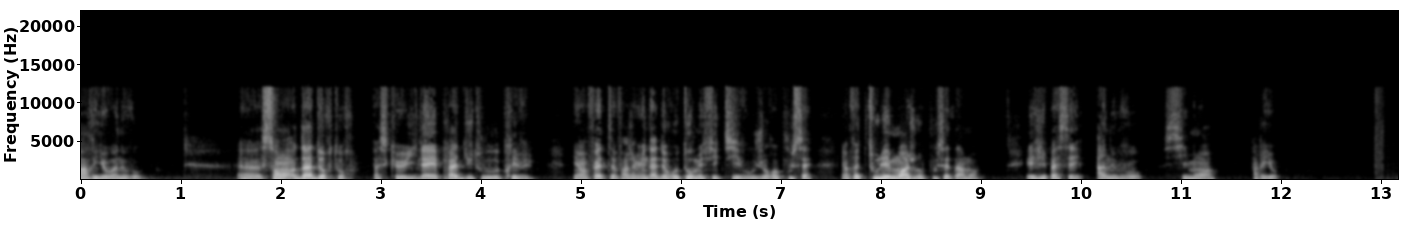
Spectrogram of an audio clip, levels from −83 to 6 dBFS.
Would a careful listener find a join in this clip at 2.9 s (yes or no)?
no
